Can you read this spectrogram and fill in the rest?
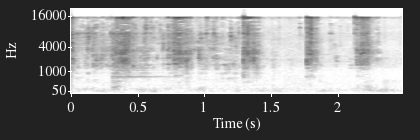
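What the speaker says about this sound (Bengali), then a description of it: "এইভাবে নেটের মধ্যে দিয়ে জলটাকে ছেঁকে নেবো। দেখুন কত জল বেরোচ্ছে।" Grated ash gourd is squeezed by hand through a net, releasing several short splashy bursts of water that trickle and drip in quick succession, close and fairly quiet.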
